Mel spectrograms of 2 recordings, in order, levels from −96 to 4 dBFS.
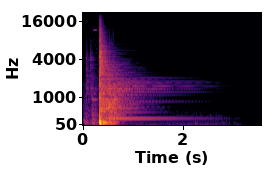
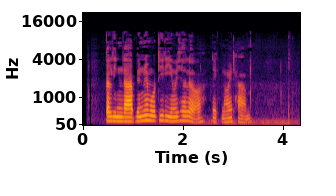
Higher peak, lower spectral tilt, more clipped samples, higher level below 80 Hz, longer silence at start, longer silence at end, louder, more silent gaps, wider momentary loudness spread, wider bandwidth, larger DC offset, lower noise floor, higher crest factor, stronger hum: about the same, 0 dBFS vs 0 dBFS; second, -5.5 dB/octave vs -7 dB/octave; neither; first, -32 dBFS vs -52 dBFS; second, 0.3 s vs 0.45 s; first, 2.65 s vs 0.2 s; about the same, -23 LUFS vs -21 LUFS; neither; first, 25 LU vs 16 LU; first, 17 kHz vs 11 kHz; neither; first, -82 dBFS vs -42 dBFS; first, 28 dB vs 22 dB; neither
